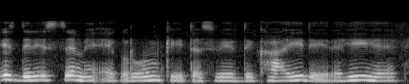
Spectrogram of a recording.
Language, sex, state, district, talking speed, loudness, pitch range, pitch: Hindi, female, Jharkhand, Ranchi, 160 wpm, -17 LUFS, 170-195 Hz, 180 Hz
